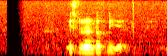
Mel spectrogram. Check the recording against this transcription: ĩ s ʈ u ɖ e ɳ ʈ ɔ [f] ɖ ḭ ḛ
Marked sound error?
no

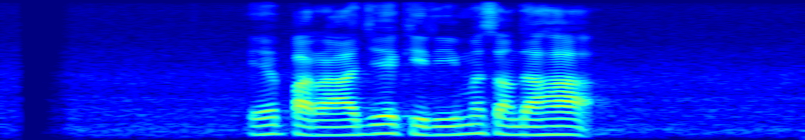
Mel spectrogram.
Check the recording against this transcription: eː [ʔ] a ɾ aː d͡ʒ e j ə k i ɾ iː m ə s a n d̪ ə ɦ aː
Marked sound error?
yes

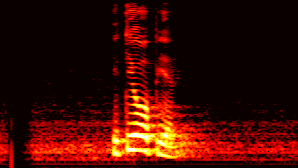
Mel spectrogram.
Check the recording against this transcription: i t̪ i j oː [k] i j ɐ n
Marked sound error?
yes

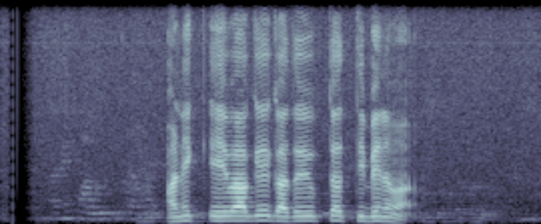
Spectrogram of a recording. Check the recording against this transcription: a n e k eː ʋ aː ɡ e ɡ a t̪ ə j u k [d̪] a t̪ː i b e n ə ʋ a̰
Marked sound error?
yes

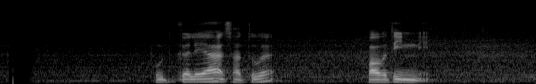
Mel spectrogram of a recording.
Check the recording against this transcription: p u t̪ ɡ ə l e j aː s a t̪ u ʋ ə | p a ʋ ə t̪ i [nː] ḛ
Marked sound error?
no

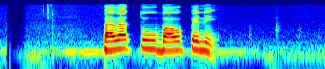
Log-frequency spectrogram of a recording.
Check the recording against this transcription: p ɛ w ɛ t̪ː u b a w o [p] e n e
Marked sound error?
no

